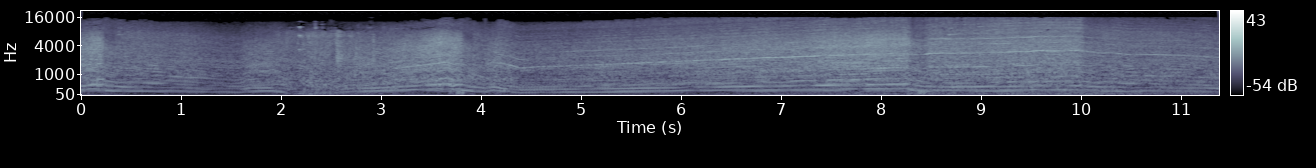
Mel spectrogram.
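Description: A racing car engine revs hard, rising and dropping in pitch as the gears change.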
